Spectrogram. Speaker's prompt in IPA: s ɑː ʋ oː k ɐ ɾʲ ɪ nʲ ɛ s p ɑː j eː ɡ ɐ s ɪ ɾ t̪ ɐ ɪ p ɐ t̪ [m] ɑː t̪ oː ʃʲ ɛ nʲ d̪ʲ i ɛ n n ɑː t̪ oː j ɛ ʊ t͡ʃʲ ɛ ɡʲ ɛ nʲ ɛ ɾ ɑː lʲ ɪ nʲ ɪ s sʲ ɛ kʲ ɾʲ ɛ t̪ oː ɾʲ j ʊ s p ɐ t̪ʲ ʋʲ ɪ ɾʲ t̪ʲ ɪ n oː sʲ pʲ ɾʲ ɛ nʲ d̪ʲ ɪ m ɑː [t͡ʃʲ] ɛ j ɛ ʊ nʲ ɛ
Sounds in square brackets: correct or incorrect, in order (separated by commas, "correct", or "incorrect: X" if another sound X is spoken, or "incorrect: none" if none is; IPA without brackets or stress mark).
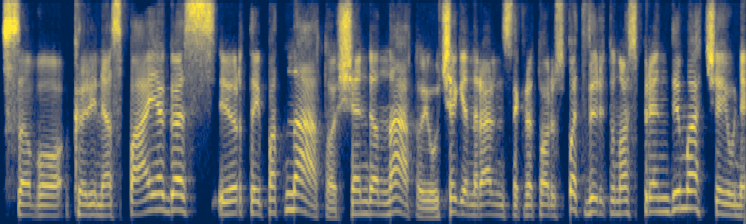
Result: incorrect: n, correct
